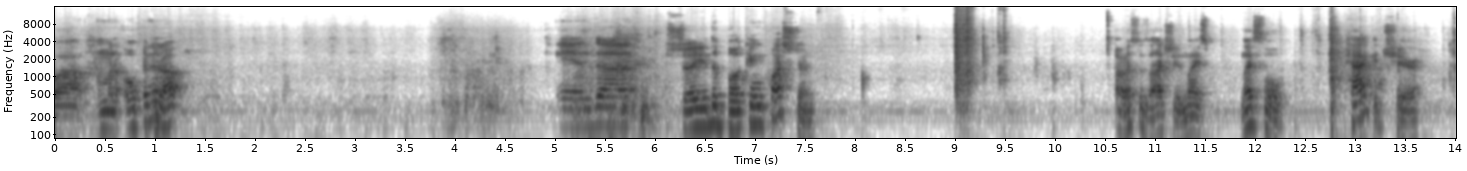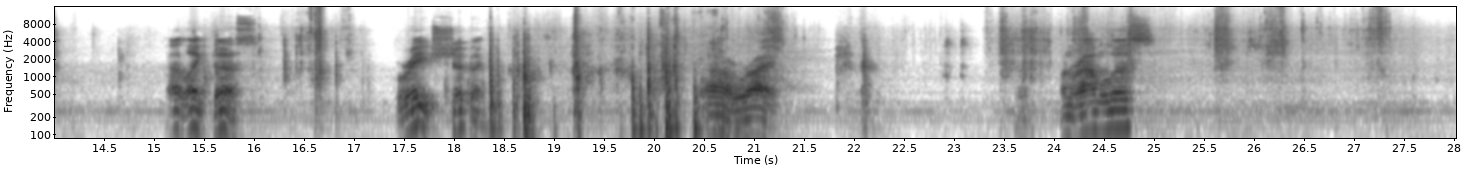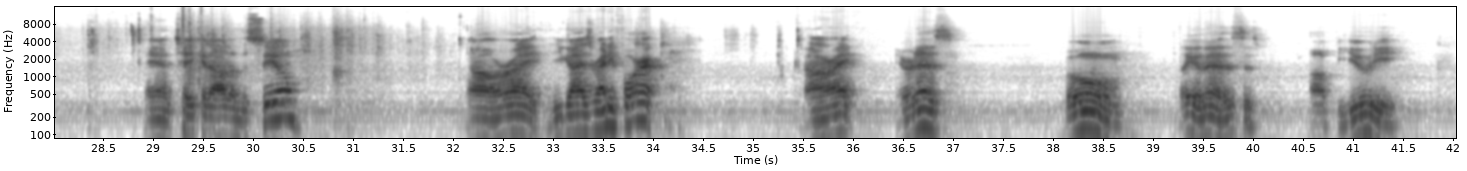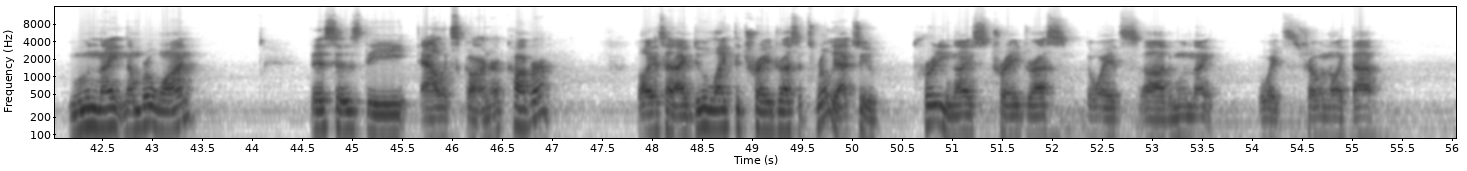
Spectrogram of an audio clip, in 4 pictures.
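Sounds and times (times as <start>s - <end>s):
bubble wrap crinkling: 16.0s - 17.1s, 18.8s - 32.2s
package handling rustle: 18.5s - 32.1s.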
